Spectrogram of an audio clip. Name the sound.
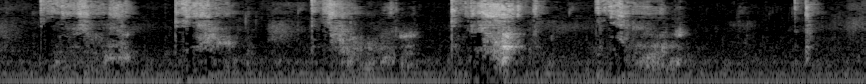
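chicken scrap meat being stir-fried in a pan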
